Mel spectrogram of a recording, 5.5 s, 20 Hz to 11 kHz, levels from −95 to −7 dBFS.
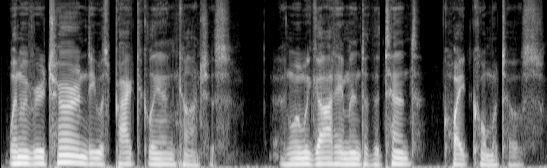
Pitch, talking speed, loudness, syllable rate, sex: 105 Hz, 185 wpm, -18 LUFS, 6.4 syllables/s, male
